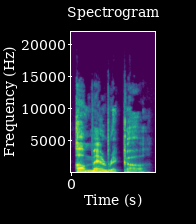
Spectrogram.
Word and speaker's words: America: It's America. America. America. What is the strong beat? Is it America, or is it America, or is it America, or is it America? It's America. It's mare. America. Number 2, America.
